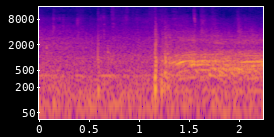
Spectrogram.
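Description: Tennis balls being hit with rackets and bouncing on an indoor hard court, with one sharp pop about a second in, followed by a high-pitched child's voice.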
